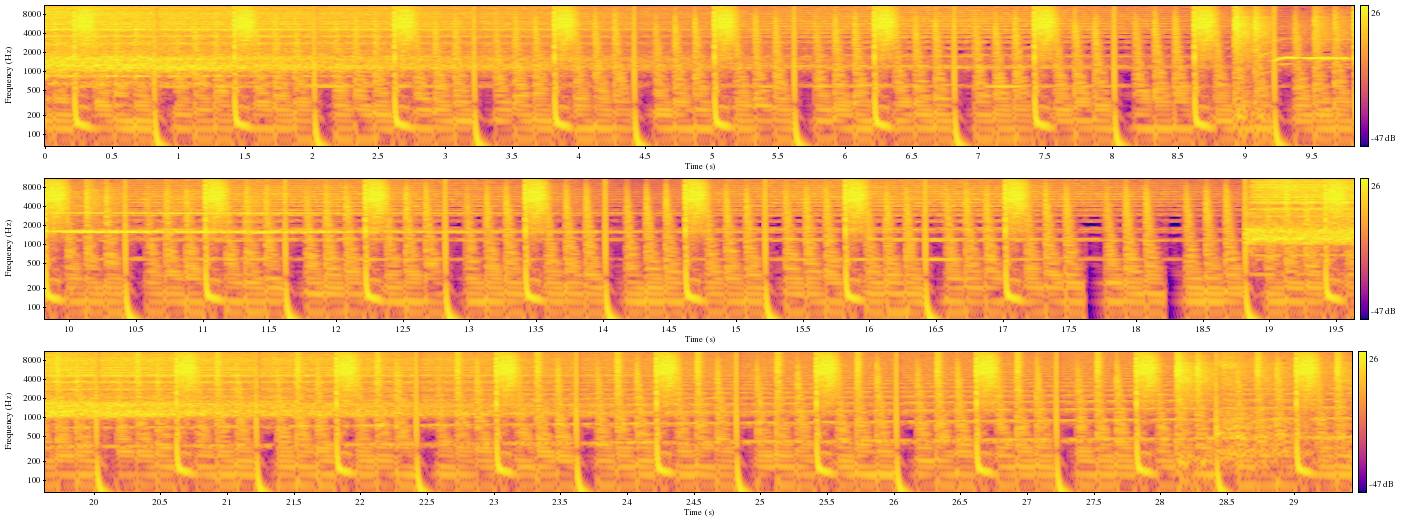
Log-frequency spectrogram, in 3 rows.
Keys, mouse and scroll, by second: 3.7 shift+Num_Lock, 3.7 click, 3.9 shift+click, 6.4-7.8 typing, 8.3 ctrl+t, 9.2-9.8 alt+shift+drag, 11.5 alt+scroll down 1, 12.2-12.9 click, 14.6 alt+scroll down 1, 14.8 space, 15.1 click, 15.2 space, 15.7 click, 17.7-20.6 typing, 22.0 click, 25.7-26.7 drag, 27.4-27.9 alt+right click, 28.1-28.8 alt+right click, 29.0 space, 29.1-29.4 click, 29.3 space.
